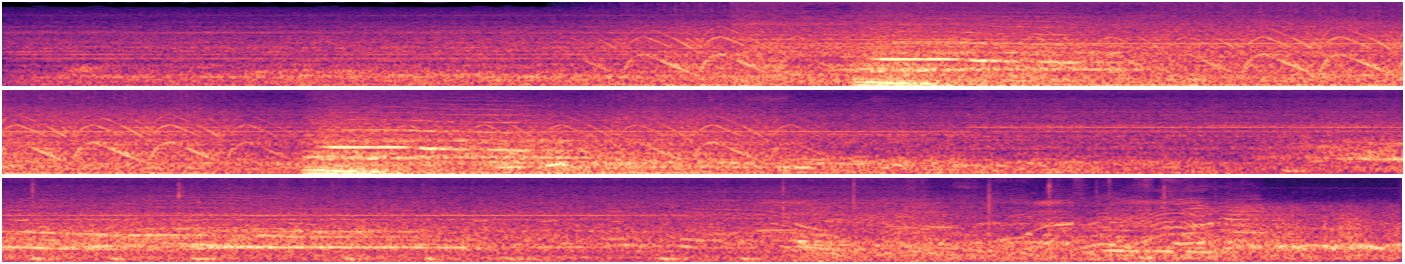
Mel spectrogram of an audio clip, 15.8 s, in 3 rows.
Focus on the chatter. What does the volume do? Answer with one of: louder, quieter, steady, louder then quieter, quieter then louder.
louder.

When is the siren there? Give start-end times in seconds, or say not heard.
2.1-8.3.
